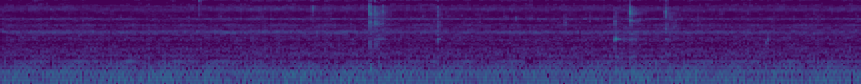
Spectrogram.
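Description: Egg rolls fry in oil on medium heat, making a quiet, steady sizzle and bubbling with a few soft pops, no voices over it.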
